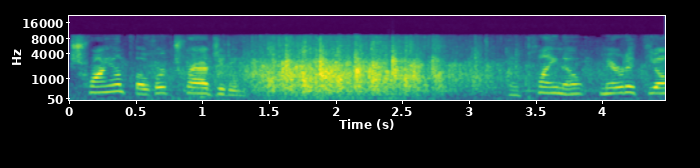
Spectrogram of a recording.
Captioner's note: audience applauding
